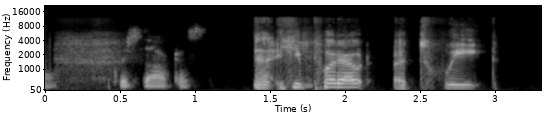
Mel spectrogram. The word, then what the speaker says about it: Christakis: Christakis, or how do you pronounce his name? Yeah. Christakis.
